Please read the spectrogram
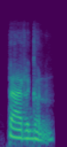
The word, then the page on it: paragon: Indian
